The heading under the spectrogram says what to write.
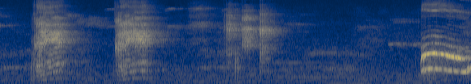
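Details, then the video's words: A parrot copying human speech utters several hoarse, voiced syllables in uneven succession, then ends with a loud, wavering whistled tone. "can you find out what is this Parrot saying?"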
